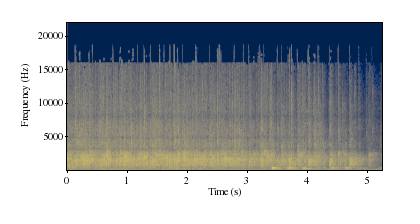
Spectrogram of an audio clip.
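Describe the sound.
Steady audience applause welcomes a singer to the stage at a live music show, a dense wash of many clapping hands that holds throughout and thins slightly toward the end.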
